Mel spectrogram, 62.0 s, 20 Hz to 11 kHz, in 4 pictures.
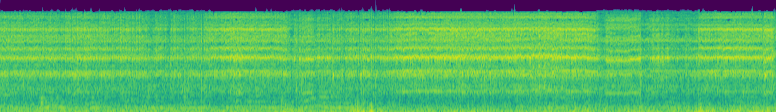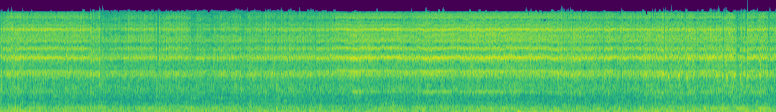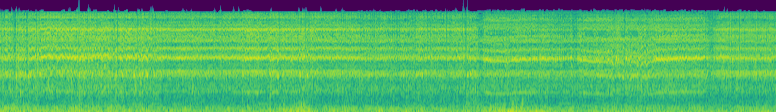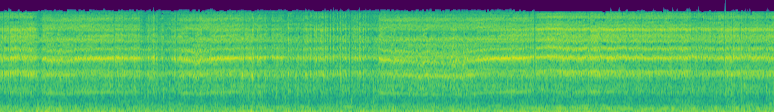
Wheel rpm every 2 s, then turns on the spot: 160, 170, 170, 160, 170, 160, 160, 170, 170, 170, 170, 170, 160, 170, 170, 160, 160, 170, 170, 170, 160, 160, 170, 160, 160, 160, 170, 160, 170, 160, 170.
none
